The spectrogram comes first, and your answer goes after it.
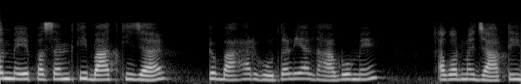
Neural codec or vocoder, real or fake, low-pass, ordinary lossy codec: codec, 16 kHz in and 24 kHz out, 0.9 kbps, LongCat-Audio-Codec, four codebook decoder; fake; 7.2 kHz; MP3, 64 kbps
